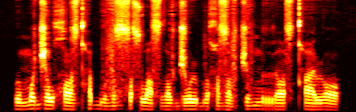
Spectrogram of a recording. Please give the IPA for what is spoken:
ʊ m ɔ d͡ʒ ɔ w χ ɔ z qʰ ʊ b ʊ v ʊ z sˤ ʊ sˤ w ɛ sˤ ðˤ o w d͡ʒ o ɹ b o χ ʊ zˤ ʊ v t͡ʃ o v m ʊ r ɹ ʊ sˤ qʰ ɛ ɹ ɔ

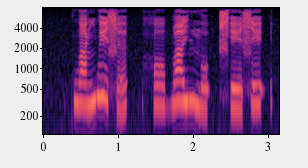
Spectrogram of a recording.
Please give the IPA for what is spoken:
k w a˧ ŋ w e˥˧ s ə˨˦ | h ɔ˧ b a˦ j n̪ o˨ ʔ t͡ɕʰ e˧ s e˦ ʔ

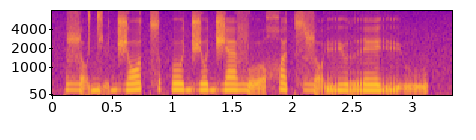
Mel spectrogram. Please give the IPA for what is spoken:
ɮ ɔ̰ dʲ o̰ d͡ʒ ɔ t͡s | o d͡ʒ o d͡ʒ æ v o̰ χ œ t͡s ɮ ɔ̰ rʲ u r e rʲ ṵ

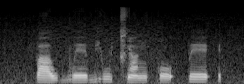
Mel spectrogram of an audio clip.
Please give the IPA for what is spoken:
p a˧ w b w e˧ b j u˦ t͡ɕ ã˧ ŋ k o˨ ʔ p e˦ ʔ

